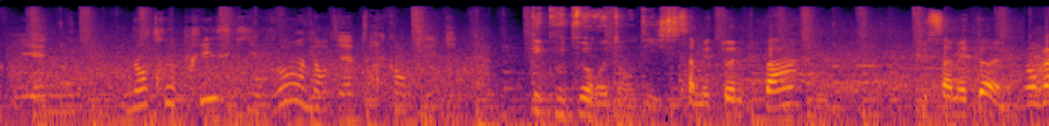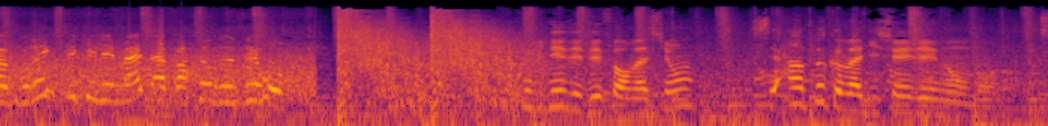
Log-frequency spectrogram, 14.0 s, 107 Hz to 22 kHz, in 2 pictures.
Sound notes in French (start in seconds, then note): 9.1 Coups de feu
